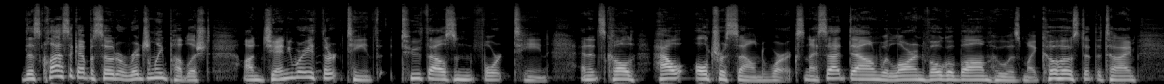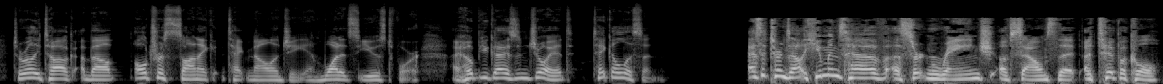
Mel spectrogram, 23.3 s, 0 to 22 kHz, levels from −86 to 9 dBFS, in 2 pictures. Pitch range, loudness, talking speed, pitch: 140-195 Hz, -23 LUFS, 165 wpm, 165 Hz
